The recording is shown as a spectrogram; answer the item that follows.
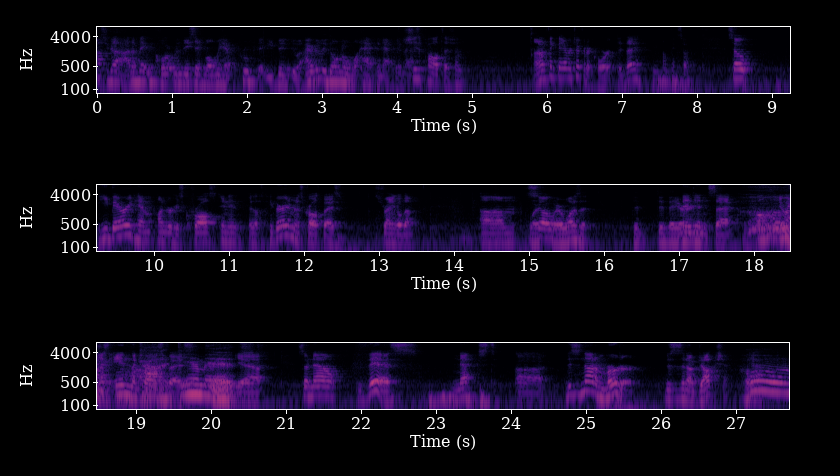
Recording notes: The audio in this episode is a little quiet to help an issue with background noise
